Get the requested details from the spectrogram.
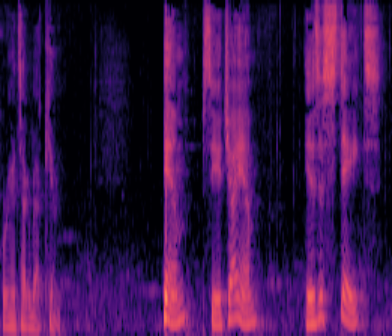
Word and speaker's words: Chim: Now, Kim, when you see it in the lore, is spelt C-H-I-M, but it's actually pronounced Kim.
